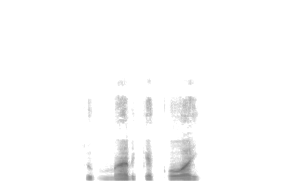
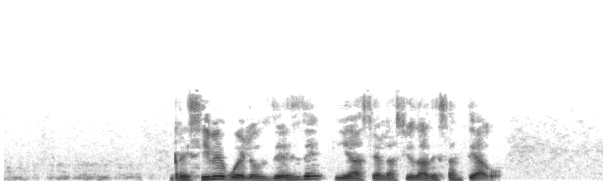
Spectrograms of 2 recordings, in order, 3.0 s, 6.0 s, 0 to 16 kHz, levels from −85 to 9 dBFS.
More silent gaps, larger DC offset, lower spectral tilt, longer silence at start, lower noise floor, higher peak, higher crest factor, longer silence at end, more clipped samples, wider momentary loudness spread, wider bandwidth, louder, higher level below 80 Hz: first, 1.36-1.43 s, 1.54-1.63 s vs none; neither; second, -4 dB/octave vs -6.5 dB/octave; second, 0.85 s vs 1.7 s; first, under -90 dBFS vs -63 dBFS; second, -18 dBFS vs -2 dBFS; first, 26 dB vs 16 dB; about the same, 1.1 s vs 1.05 s; neither; first, 18 LU vs 8 LU; first, 9 kHz vs 7.8 kHz; second, -39 LUFS vs -15 LUFS; second, -82 dBFS vs -60 dBFS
